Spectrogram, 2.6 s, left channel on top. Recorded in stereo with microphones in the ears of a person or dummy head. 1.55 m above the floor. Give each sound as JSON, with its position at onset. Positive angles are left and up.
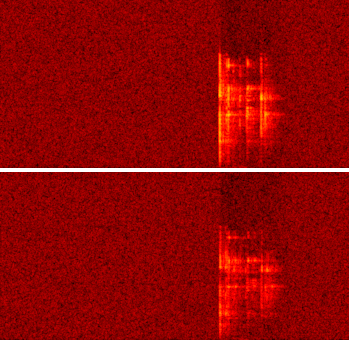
{"t": 1.6, "sound": "keys jangling", "side_deg": 50, "distance_m": 2.5}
